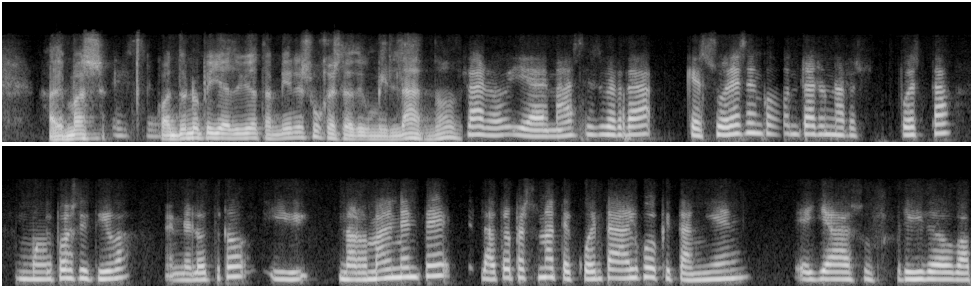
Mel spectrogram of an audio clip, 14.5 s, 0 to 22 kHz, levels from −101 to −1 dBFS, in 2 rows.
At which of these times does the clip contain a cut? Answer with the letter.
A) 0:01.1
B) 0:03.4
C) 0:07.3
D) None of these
B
